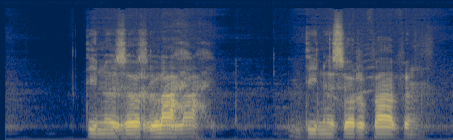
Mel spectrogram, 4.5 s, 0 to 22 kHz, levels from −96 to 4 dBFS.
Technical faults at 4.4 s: none

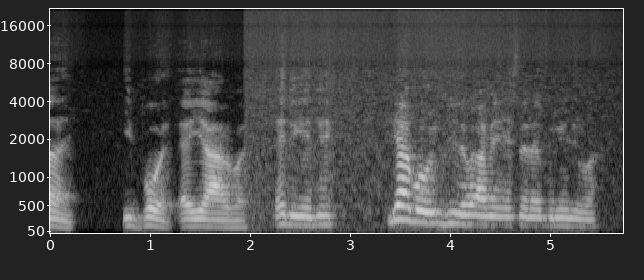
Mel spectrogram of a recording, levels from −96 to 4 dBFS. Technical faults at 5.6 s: noise suppressor artifacts

